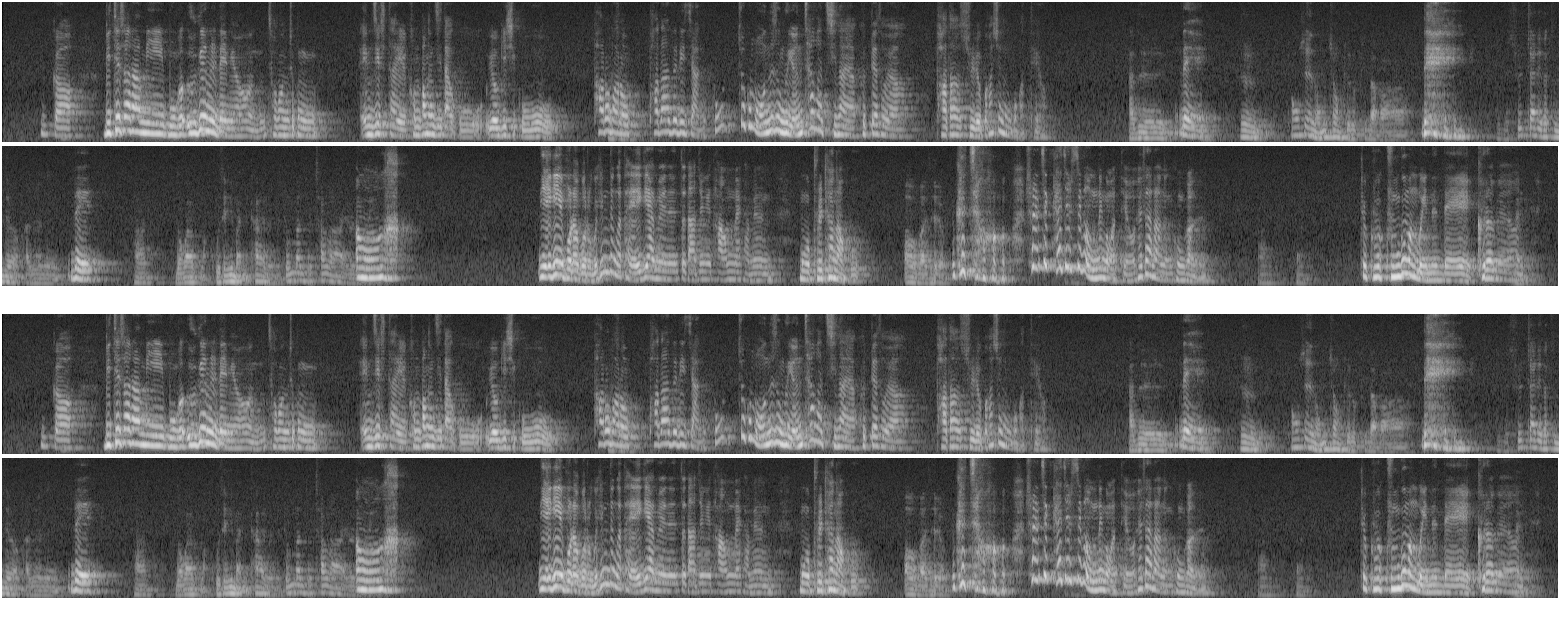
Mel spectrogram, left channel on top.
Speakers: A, on the left; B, on the left.
A: 그러니까
B: 어,
A: 밑에 사람이 뭔가 의견을 내면 저건 조금 m g 스타일 건방지다고 여기시고 바로바로
B: 맞아요.
A: 받아들이지 않고 조금 어느 정도 연차가 지나야 그때서야 받아주려고 하시는 것 같아요.
B: 다들
A: 네.
B: 이 술, 평소에는 엄청 괴롭히다가
A: 네.
B: 술자리 같은 데만 가면은
A: 네.
B: 아, 너가 막 고생이 많다 이러면서 좀만 더 참아 이러는데
A: 어, <laughs> 얘기해보라고 그러고 힘든 거 다 얘기하면은 또 나중에 다음날 가면 뭔가 불편하고.
B: 어, 맞아요.
A: 그쵸? <laughs> 솔직해질 수가
B: 아,
A: 없는 것 같아요. 회사라는 공간은.
B: 아, 아.
A: 저 그 궁금한 거 있는데, 그러면
B: 네,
